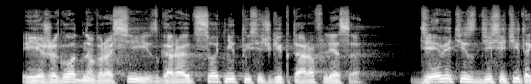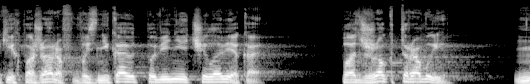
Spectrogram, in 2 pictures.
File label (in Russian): Останови огонь пожары без музыки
